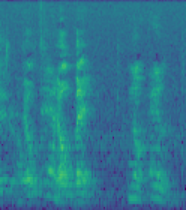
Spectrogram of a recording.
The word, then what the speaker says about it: Elbe: No, Elbe. Elbe.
